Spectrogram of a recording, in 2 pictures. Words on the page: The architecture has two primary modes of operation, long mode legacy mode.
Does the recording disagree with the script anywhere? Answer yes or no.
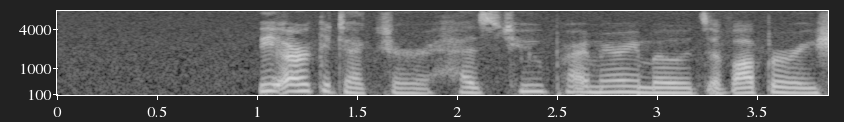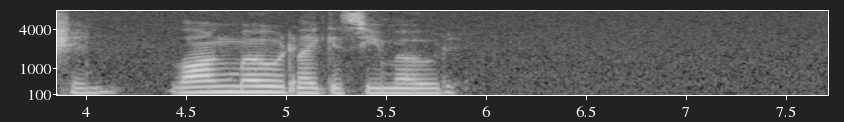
no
